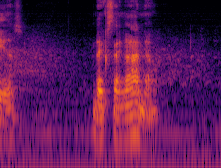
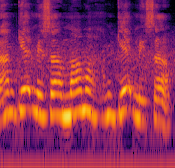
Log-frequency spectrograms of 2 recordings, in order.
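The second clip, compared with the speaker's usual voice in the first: much higher, louder gleeful hollering; high excited yell; 7 dB louder than usual. Acted. Son hollering back at Mama, high and gleeful. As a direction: yell it out mid-thrust, thrilled.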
